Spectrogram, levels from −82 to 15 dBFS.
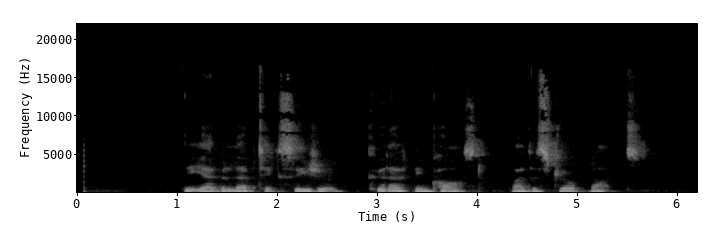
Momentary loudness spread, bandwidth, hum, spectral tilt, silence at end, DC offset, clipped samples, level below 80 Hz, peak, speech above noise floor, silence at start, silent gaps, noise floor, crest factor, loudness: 9 LU; 16.5 kHz; none; -5.5 dB/octave; 0.55 s; under 0.1%; under 0.1%; -68 dBFS; -16 dBFS; 53 dB; 1.1 s; none; -82 dBFS; 16 dB; -30 LUFS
